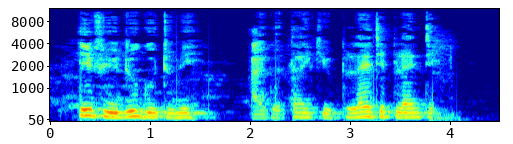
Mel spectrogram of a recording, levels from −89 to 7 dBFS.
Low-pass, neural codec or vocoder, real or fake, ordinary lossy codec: 10.8 kHz; vocoder, 24 kHz, 100 mel bands, Vocos; fake; AAC, 48 kbps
